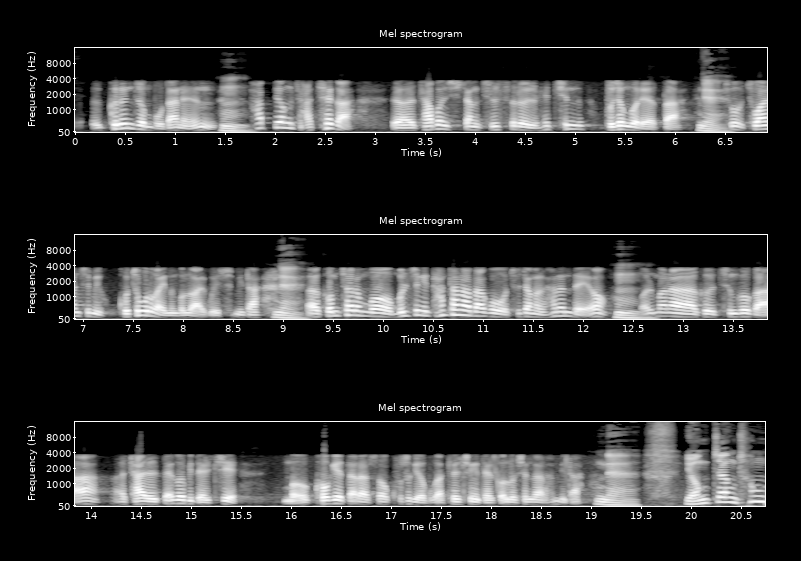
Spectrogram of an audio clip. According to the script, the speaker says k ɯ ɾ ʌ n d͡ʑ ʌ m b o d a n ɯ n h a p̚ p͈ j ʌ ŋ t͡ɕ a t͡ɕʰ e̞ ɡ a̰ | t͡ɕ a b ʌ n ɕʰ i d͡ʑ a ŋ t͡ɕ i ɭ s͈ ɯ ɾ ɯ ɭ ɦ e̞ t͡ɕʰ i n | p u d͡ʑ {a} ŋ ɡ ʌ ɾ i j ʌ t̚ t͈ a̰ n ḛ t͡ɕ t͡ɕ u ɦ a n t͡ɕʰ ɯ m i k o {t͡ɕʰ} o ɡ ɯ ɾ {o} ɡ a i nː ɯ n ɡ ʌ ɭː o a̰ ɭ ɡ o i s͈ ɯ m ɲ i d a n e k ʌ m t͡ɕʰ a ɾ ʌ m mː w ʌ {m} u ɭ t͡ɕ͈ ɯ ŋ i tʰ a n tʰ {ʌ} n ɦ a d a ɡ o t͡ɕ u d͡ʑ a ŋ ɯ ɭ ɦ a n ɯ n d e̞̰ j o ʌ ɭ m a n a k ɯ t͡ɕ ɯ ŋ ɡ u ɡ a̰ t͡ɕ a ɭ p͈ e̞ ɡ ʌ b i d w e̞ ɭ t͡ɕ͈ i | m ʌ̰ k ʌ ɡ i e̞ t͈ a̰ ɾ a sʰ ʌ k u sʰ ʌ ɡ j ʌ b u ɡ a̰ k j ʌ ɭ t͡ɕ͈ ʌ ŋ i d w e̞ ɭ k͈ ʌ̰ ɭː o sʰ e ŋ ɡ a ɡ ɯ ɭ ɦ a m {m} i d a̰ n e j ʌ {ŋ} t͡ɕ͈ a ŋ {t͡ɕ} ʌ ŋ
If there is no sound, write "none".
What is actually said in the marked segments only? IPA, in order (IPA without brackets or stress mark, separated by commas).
ʌ, t͡ɕʰ, o, m, a, ɲ, ŋ, t͡ɕʰ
